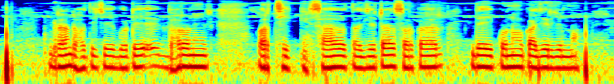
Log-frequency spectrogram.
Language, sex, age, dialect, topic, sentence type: Bengali, male, 18-24, Western, banking, statement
